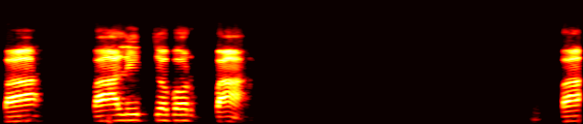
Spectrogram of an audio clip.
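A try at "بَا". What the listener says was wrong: টানতে হবে, একটু টান রাখতে হবে, এটা টানের পরিমাণ।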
